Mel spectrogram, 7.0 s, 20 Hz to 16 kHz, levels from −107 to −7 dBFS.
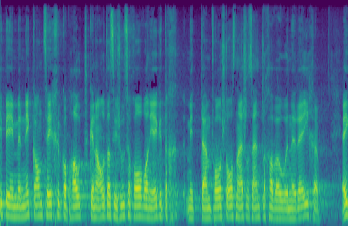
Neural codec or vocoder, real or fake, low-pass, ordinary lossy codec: none; real; 14.4 kHz; none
